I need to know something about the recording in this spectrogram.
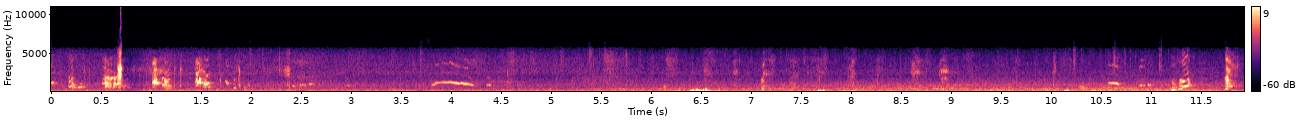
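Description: Paws scuffle over dry grass and leaves.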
